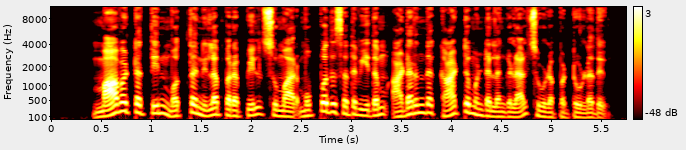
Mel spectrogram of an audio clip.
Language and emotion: Tamil, neutral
